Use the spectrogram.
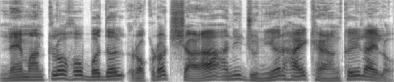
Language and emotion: Goan Konkani, neutral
